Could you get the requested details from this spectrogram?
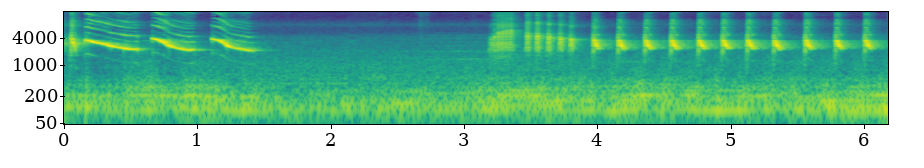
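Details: Pied triller (kapas tembak) singing a dense, continuous ngebren rapat style used as a master song for songbirds: three loud downslurred whistles, a pause, then a fast series of sharp repeated chip notes, about two per second.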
